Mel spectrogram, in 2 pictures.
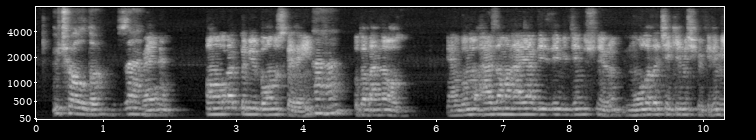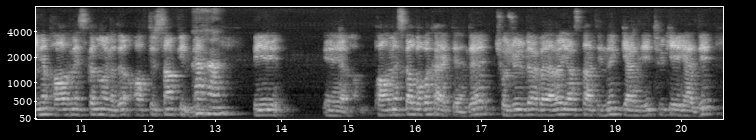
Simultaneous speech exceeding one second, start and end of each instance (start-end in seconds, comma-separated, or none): none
